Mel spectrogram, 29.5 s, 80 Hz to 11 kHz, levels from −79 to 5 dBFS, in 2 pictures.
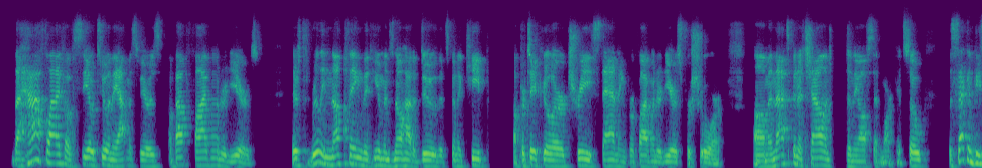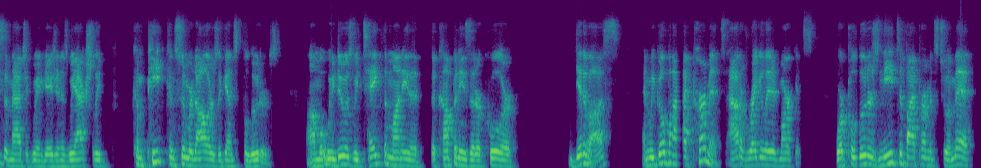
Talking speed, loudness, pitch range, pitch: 195 wpm, -19 LUFS, 120-145 Hz, 130 Hz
